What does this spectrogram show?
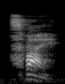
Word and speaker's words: zwei: Like the W would be pronounced as more of a V, so I already know they don't pronounce letters the same. Hold up. Yeah. Zwei, Okay, did zwei, you mean you had zwei.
